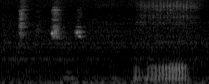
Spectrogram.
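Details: Sleeping small Pekingese dog, startled by its own snoring: a faint snuffling breath, then a short, rattly, buzzing snore over quiet room noise.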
